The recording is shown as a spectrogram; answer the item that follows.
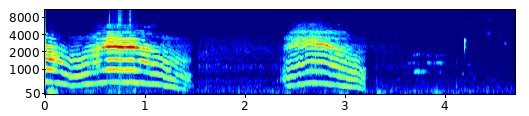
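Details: Two long plaintive meows from a hungry kitten, the first dipping then swelling and falling, the second rising and trailing down, followed by quiet with a faint click.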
